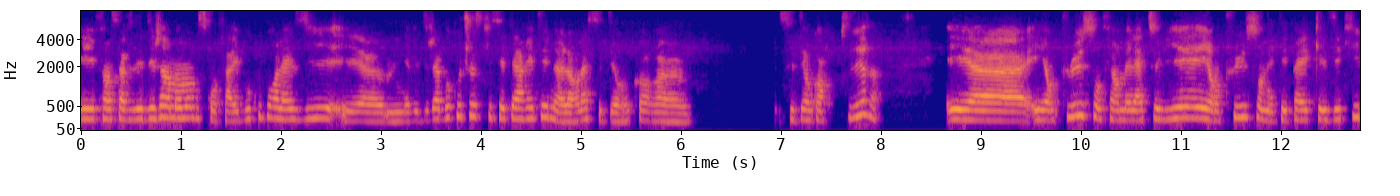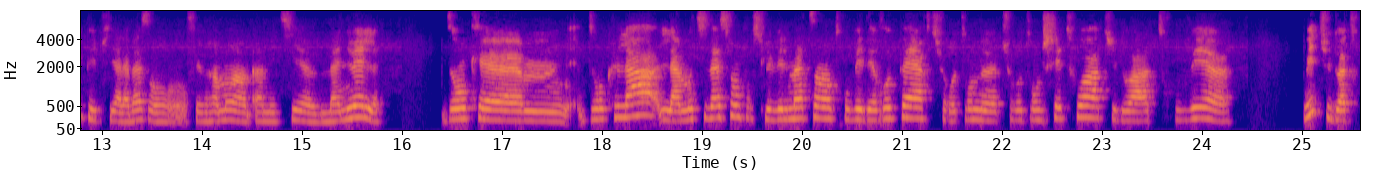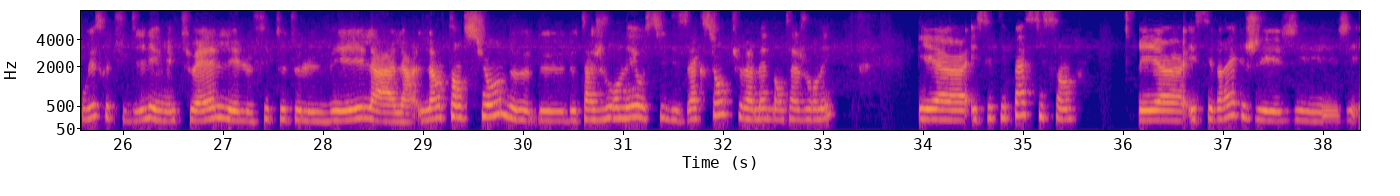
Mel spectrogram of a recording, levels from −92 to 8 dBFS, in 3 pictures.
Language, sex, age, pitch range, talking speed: French, female, 20-39, 200-240 Hz, 215 wpm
